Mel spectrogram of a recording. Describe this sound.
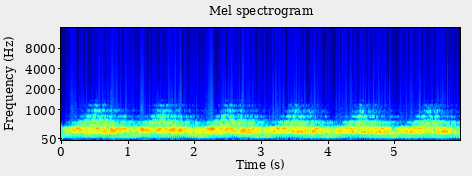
Vocal Synth Loop
Created with vocal sample, into simpler, created with fades and start point and playing two cords, i believe c minor and c major, i wouldn't know any better..
enjoy the loop
Vocal, cmajor, cminor, dance, ears, easy, electronic, fun, loop, loopage, loopmusic, loops, noise, piano, sample, simpler, snyth, sound, trance, vibe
